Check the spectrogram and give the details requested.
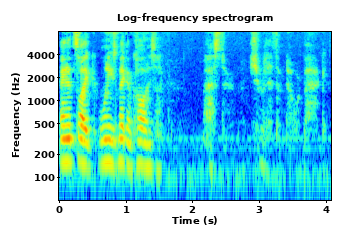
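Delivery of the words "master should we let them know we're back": hushed, whispering villain voice. Describing a villain who speaks only once, perform his call to his master whispering. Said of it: "ooh, a whispering villain".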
